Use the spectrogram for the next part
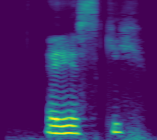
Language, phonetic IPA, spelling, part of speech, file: Russian, [ˈrʲeskʲɪj], резкий, adjective, Ru-резкий.ogg
- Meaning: 1. sharp, keen 2. sharp, abrupt (offensive, critical, or acrimonious) 3. biting, piercing 4. harsh, shrill, glaring 5. acute, sharp, pungent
